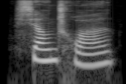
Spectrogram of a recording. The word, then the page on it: 相传: xiāng chuán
